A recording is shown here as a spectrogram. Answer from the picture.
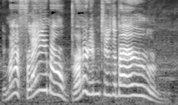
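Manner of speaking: high, slow cackling witch; menacing witch villain voice. Acted. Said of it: "my witch voice".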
